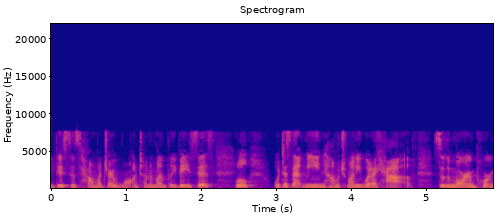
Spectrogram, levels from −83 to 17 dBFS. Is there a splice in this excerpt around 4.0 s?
no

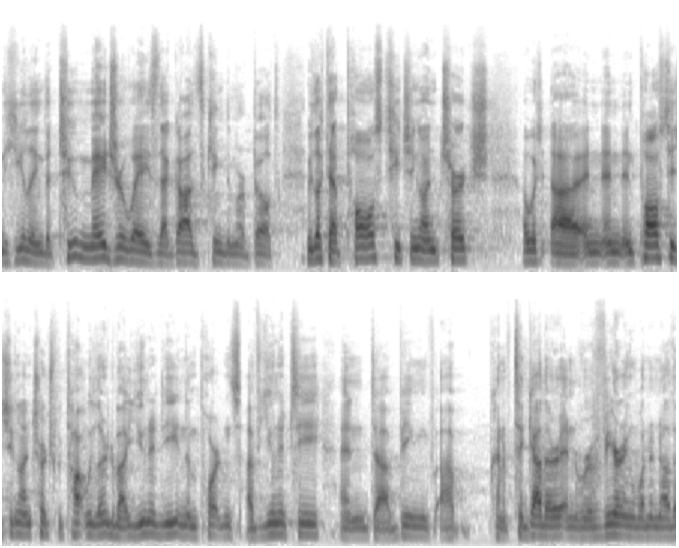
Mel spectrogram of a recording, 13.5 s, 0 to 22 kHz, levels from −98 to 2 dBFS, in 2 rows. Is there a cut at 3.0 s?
yes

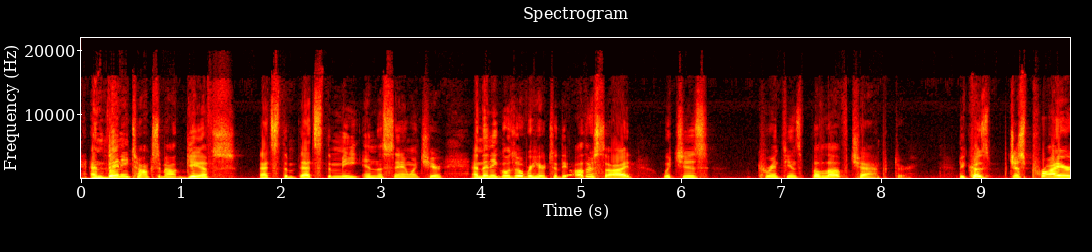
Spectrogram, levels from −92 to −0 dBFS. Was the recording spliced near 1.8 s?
no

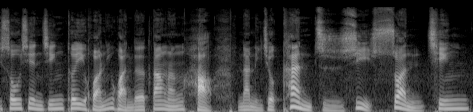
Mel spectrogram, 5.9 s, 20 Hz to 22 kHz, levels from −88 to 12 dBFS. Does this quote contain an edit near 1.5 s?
no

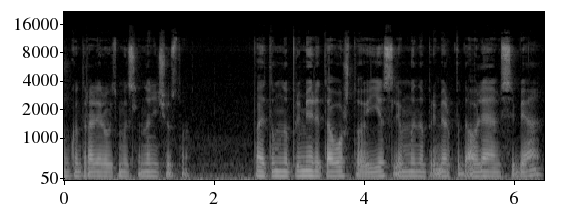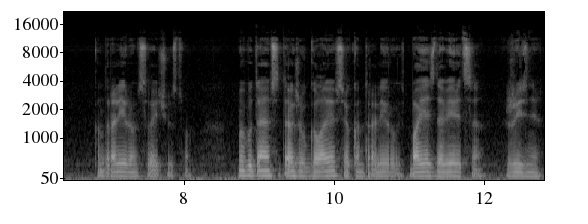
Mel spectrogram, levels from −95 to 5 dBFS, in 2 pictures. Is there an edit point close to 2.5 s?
yes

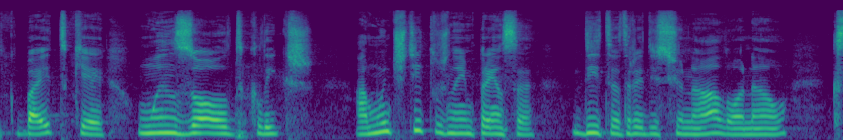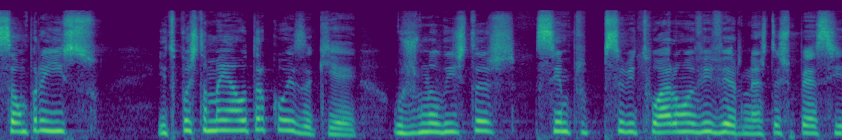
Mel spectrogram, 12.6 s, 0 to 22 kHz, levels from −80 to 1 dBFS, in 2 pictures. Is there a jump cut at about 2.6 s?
no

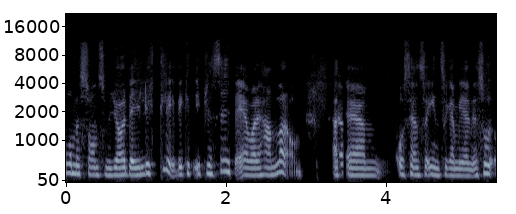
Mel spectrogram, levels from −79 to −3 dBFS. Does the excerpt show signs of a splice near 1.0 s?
no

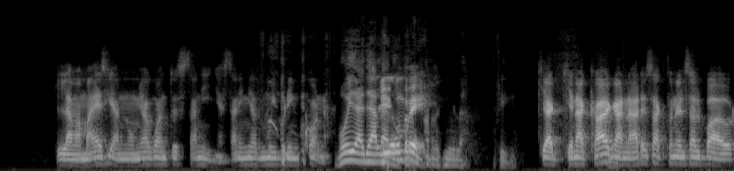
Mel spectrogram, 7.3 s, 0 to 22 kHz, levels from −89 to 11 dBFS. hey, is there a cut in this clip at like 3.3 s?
yes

